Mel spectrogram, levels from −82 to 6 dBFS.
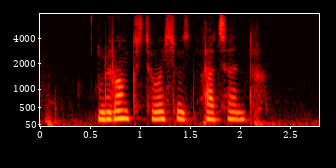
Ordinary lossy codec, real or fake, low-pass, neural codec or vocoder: none; fake; none; codec, 16 kHz, 1 kbps, X-Codec, HuBERT features, trained on general audio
